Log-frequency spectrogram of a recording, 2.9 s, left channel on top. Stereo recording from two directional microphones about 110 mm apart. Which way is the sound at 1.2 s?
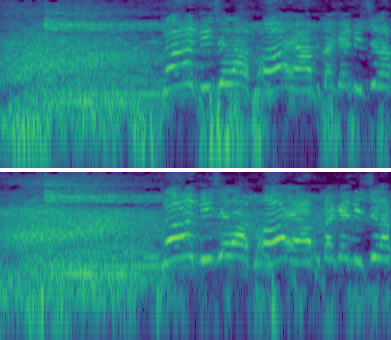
45° left (ahead or behind).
